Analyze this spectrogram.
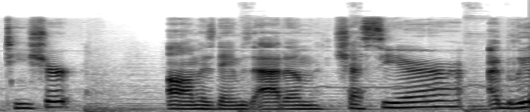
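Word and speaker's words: Cesare: called Project black t-shirt um his name's Adam chessy err I believe it's how you say his name um I see people say a Caesar a lot and that would make sense because that's how his name is spelled but I was corrected on Facebook and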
